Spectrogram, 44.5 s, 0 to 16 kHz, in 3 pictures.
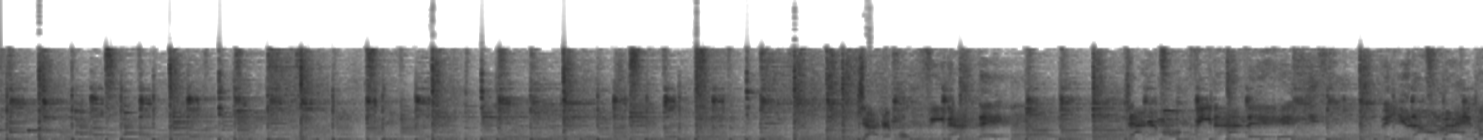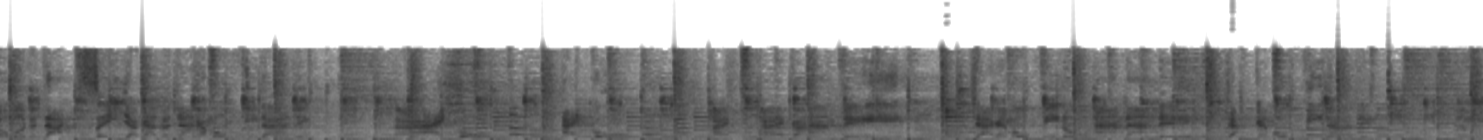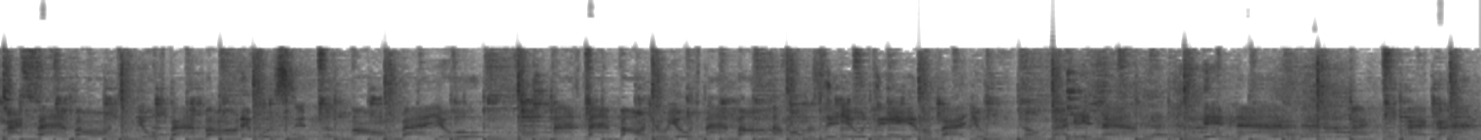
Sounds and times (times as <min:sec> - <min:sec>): Blues: 0:00.0 - 0:44.4
Independent music: 0:00.0 - 0:44.4.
